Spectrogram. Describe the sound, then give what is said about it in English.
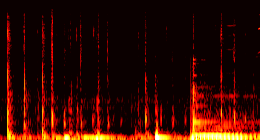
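Typing on a computer keyboard, a quick run of soft, irregular key clicks with small pauses between taps, followed by a steadier low tonal hum near the end. “Oh, I'm sorry, I've typed Bandon again.”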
